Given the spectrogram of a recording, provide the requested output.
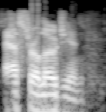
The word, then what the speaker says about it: Astrologian: Astrologian.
